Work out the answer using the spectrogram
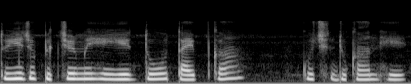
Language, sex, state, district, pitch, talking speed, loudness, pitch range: Hindi, female, Arunachal Pradesh, Papum Pare, 245 Hz, 175 wpm, -14 LUFS, 230-255 Hz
